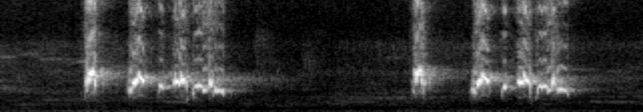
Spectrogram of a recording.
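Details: Huế-type red-whiskered bulbul sings its high, doubled, twisting voice in two clean, matching phrases. Each phrase is a sharp opening note followed by a tumbling run of bright warbled notes, with silence around them.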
